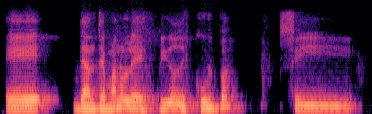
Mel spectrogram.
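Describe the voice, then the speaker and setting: Dark-voiced Cuban preacher. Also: male voice, on the high side, dull audio. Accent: Cuban, western coastal. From Cuba. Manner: earnest, emphatic, pausing on key phrases. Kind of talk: sermon.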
